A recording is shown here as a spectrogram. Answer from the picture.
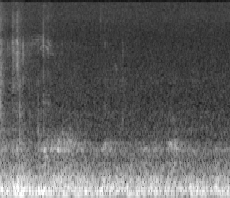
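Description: Faint, steady low rumble of a car's cabin background, with no distinct events.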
